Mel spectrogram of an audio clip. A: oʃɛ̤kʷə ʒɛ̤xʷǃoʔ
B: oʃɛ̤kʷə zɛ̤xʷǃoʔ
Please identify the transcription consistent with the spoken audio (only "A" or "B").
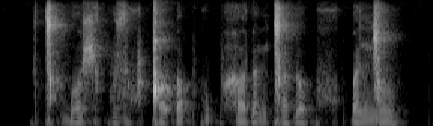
B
